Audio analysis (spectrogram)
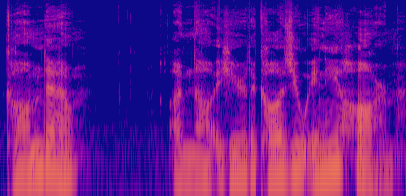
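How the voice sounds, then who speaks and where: A man voicing a gentle, kind male giant who talks softly and soothingly in an ASMR roleplay. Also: fairly high pitch, very animated, takes it slowly, slightly rough, exaggerated voice. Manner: soft, soothing, comforting.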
